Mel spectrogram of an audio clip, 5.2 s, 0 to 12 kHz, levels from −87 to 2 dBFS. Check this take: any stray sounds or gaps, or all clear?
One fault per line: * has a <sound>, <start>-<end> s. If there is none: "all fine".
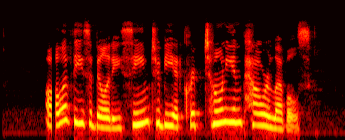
* has a dropout, 0.8-0.8 s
